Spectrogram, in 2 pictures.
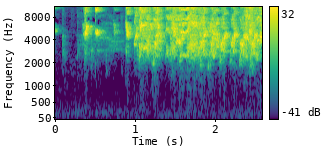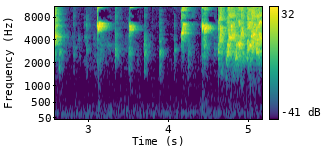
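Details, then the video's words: Several lovebirds kept in a mini aviary chattering as a colony: a continuous shrill, rasping ngekek run of nearly two seconds, then quick clipped chirps and renewed bursts. "Suara Lovebird Koloni Bikin Burung Lain Ikut Ngekek Panjang"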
